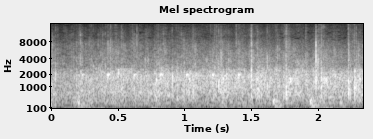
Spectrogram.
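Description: An audience applauds steadily as two people are invited onto a stage, a dense wash of many hands clapping at moderate volume throughout, with no voices standing out.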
